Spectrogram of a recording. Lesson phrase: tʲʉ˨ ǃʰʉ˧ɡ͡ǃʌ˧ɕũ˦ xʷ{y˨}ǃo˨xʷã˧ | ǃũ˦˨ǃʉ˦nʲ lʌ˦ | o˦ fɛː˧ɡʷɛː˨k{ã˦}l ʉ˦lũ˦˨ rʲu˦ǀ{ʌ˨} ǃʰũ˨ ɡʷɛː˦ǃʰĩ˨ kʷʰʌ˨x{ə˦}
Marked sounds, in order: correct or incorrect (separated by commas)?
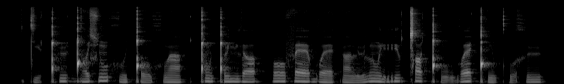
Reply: incorrect, incorrect, incorrect, incorrect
